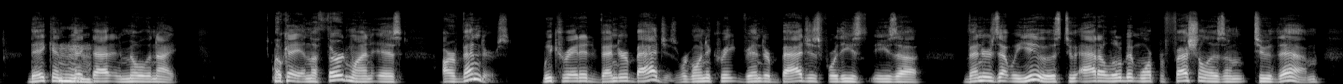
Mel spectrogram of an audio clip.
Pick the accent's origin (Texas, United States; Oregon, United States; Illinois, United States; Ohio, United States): Texas, United States; Hey, I'm just picking on you. I'm from Texas. I can pick on you guys.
